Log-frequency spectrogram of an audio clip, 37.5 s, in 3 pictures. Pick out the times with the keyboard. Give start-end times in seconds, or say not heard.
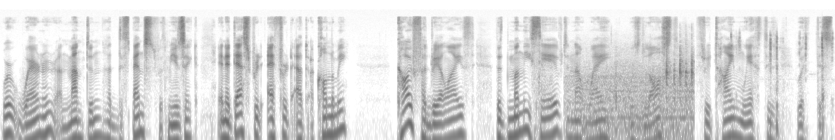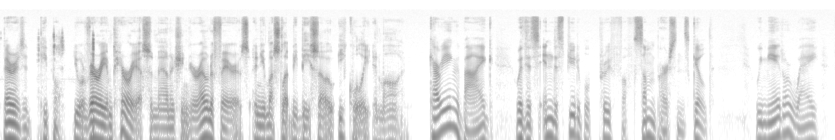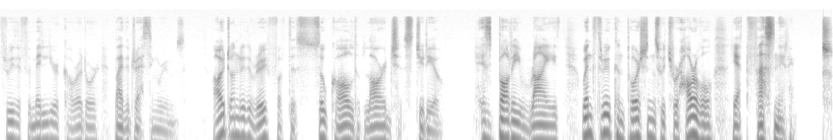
8.0-14.0.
